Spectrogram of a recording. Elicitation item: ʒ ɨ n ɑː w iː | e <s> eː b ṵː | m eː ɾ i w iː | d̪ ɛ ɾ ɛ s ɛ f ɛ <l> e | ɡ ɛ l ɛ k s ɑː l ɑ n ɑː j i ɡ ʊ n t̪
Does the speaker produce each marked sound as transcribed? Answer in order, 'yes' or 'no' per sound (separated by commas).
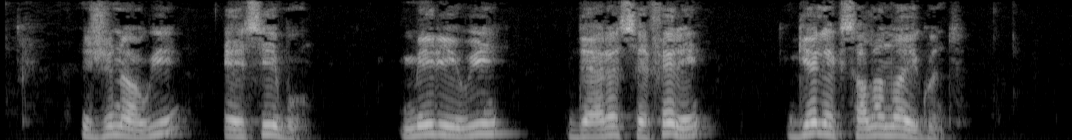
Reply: yes, no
